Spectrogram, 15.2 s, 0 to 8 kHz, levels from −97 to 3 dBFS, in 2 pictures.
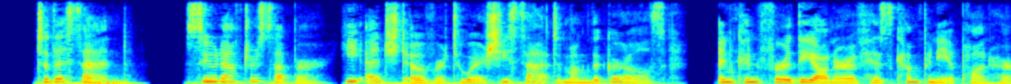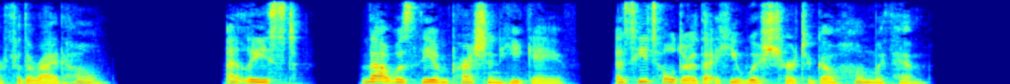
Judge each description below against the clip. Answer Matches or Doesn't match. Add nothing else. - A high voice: Matches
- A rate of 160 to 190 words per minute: Doesn't match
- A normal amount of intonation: Matches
